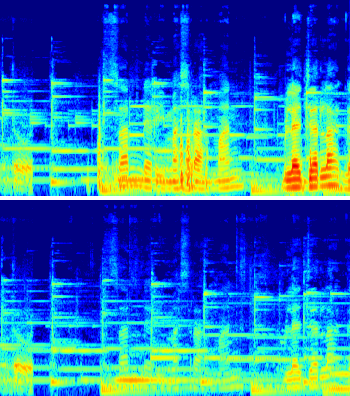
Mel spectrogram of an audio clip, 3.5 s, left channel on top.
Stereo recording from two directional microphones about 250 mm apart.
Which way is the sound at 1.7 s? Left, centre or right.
Left.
